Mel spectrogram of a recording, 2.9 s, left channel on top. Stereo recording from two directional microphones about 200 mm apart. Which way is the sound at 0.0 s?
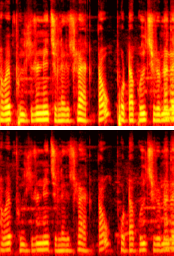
40° left (ahead or behind).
